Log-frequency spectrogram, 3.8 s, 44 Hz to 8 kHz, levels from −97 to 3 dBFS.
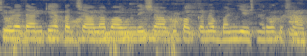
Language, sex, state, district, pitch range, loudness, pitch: Telugu, female, Andhra Pradesh, Sri Satya Sai, 210-220 Hz, -14 LUFS, 215 Hz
